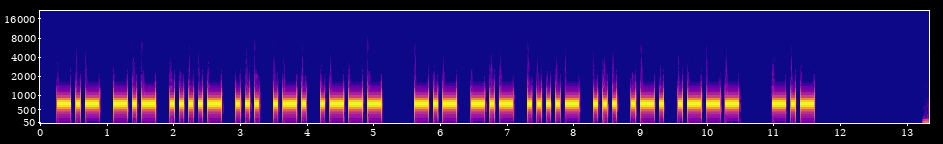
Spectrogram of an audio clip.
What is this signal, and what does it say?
Morse code, heard as a keyed tone, about 17 wpm, 700 Hz. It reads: KK4SRJ KK4SRJ K
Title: Speed-Racing Common QSO Phrases - 17wpm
